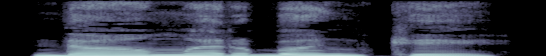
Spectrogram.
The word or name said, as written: ಡಾಮರ್ಬಂಕೆ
